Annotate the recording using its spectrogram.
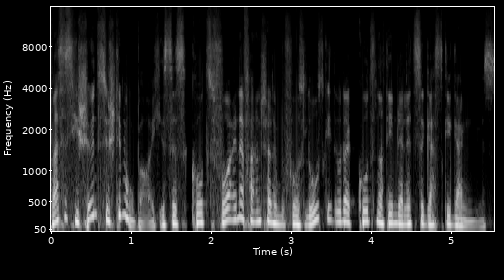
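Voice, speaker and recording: A man speaks at a very fast pace with hardly any pauses, his fairly high voice swinging very widely in pitch. The tone is dark and mellow, somewhat breathy, with a dry, close sound and no echo. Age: 40s. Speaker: podcast host. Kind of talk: interview.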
